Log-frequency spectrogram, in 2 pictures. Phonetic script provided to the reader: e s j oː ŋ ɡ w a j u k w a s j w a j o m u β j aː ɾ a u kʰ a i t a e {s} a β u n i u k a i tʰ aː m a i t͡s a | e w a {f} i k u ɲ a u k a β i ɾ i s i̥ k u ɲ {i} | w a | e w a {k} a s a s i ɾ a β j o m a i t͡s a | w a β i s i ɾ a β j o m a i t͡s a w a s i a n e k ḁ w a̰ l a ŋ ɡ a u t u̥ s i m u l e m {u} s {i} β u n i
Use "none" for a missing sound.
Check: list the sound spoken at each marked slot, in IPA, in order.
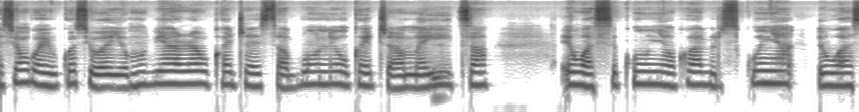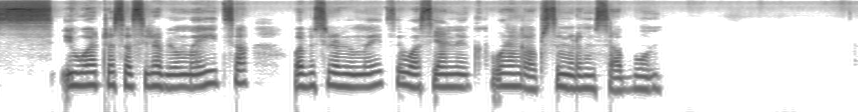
s, s, a, t, u, a

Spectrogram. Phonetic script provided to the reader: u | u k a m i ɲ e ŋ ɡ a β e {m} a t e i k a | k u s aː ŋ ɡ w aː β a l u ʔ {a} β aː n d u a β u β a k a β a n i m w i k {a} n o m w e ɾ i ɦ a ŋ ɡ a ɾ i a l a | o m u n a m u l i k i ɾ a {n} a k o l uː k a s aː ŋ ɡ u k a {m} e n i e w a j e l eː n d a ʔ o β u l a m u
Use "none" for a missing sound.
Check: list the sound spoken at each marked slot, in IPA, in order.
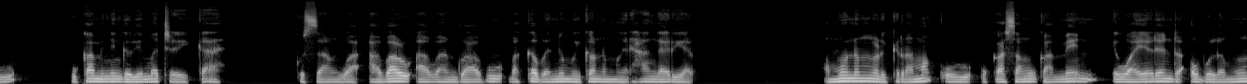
m, a, a, m, m

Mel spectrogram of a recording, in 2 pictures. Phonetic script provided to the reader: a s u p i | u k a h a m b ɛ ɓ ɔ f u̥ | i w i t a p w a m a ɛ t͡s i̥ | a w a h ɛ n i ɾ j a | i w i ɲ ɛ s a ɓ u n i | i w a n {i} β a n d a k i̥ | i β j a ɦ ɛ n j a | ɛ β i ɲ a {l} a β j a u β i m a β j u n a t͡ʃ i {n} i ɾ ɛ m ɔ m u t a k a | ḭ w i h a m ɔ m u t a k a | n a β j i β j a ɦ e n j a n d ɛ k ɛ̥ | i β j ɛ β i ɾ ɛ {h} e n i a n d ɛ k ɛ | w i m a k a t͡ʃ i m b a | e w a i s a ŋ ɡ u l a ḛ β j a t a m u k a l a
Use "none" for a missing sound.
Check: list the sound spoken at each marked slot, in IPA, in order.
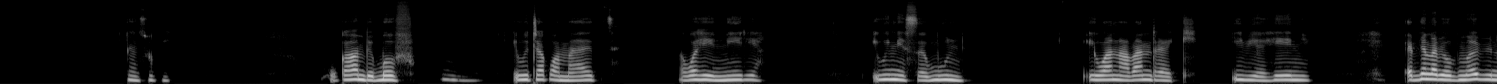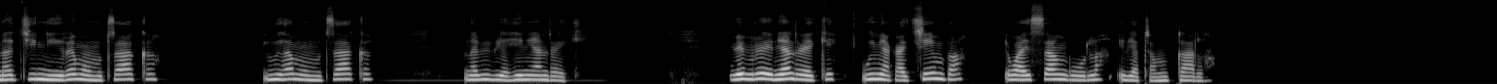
a, l, n, h

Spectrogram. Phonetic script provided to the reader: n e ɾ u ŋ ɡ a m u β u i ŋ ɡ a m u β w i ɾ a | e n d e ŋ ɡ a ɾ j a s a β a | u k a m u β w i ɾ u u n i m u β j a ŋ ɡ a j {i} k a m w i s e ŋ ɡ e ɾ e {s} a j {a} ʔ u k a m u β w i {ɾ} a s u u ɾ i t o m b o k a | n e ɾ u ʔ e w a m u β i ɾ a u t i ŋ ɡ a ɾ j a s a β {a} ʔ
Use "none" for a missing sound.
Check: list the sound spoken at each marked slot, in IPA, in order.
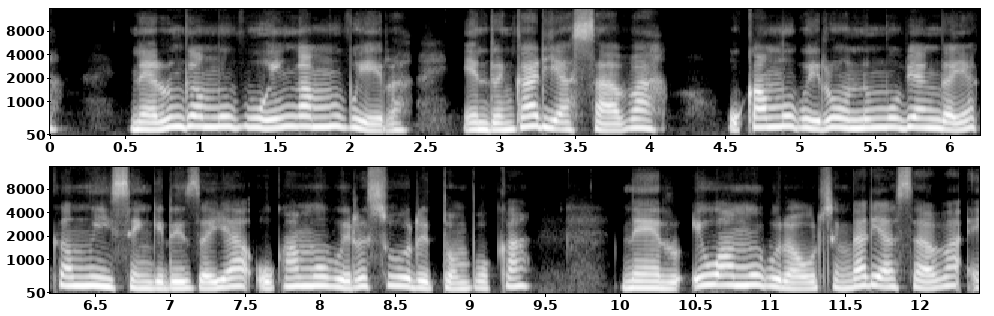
a, z, a, ɾ, a

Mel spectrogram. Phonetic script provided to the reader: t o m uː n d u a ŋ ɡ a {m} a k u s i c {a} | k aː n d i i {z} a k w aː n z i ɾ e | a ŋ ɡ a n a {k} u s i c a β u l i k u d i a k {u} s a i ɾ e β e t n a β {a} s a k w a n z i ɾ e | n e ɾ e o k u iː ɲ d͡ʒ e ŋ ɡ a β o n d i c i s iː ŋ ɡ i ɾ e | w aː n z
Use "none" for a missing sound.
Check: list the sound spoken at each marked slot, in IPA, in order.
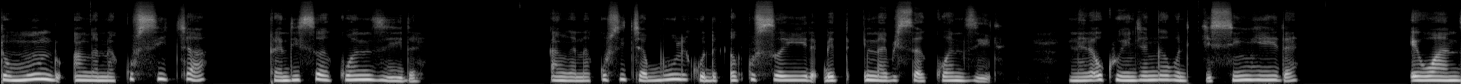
n, a, s, k, u, i

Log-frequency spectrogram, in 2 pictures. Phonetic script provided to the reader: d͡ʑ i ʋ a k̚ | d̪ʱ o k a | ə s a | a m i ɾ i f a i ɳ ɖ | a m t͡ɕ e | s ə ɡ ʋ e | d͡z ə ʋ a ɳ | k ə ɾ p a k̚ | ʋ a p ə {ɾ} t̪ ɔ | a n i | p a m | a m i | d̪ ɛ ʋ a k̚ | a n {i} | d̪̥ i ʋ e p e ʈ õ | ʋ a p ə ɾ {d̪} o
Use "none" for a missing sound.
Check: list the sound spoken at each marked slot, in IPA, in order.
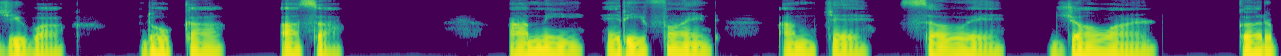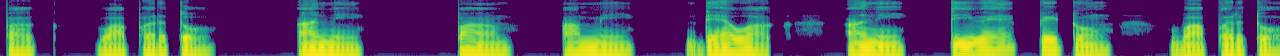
ɾ, i, t̪

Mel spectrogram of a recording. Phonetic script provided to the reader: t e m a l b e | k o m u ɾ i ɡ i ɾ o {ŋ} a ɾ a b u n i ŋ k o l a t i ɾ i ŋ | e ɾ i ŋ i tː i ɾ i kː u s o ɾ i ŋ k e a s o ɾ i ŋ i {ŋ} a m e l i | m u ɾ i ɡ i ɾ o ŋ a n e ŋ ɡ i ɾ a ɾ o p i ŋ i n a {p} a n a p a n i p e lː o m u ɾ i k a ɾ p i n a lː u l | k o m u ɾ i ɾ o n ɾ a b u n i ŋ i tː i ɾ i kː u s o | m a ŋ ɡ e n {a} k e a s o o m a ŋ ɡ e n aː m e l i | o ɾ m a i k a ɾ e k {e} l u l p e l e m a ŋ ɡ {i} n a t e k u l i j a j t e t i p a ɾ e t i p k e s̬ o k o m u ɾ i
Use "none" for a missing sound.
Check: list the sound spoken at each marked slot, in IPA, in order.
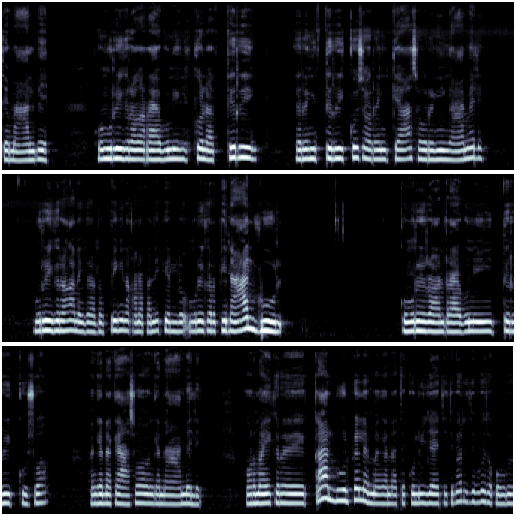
ŋ, ŋ, k, a, a, e

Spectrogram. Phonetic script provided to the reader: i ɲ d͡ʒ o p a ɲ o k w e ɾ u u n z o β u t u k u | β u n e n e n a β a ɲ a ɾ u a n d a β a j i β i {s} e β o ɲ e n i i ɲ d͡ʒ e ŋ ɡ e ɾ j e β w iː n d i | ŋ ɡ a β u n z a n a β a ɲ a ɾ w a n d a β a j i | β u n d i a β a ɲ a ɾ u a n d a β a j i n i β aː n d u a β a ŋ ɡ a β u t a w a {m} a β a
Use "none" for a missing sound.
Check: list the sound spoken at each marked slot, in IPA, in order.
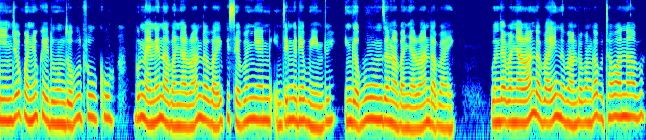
s, n

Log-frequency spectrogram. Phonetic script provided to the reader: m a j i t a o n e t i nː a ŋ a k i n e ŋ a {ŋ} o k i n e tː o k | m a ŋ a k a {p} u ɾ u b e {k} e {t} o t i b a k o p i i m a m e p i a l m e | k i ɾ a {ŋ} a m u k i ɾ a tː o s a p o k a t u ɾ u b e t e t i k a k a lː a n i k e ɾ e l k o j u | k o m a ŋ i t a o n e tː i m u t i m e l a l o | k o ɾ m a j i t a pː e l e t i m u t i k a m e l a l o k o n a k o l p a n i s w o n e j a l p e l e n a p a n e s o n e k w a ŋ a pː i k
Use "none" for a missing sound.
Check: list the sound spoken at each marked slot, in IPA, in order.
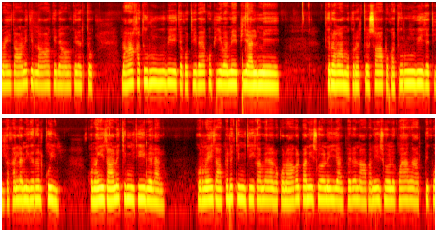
m, t, t, k, ŋ

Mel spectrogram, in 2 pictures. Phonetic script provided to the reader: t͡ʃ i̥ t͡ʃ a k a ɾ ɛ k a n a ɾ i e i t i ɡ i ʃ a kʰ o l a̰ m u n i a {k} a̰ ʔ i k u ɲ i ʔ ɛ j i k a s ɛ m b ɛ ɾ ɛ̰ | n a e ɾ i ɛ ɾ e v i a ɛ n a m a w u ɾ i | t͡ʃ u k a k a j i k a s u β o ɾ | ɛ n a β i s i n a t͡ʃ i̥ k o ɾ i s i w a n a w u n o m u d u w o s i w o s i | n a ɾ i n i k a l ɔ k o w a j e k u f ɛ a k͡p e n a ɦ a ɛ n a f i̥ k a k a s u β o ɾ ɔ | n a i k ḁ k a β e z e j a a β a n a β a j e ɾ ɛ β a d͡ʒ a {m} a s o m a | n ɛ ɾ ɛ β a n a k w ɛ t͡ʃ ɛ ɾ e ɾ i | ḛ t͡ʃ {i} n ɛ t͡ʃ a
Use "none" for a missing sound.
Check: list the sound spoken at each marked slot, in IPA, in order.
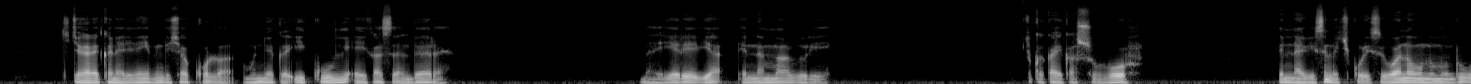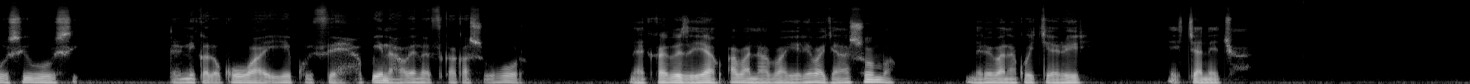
k, n, a

